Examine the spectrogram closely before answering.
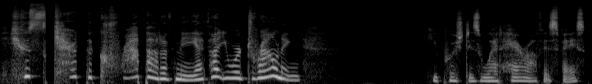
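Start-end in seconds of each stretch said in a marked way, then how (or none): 0.1-3.0 high, rattled outburst; alarmed scolding. A narrator's reading. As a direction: scold out of fright, rushing toward the end. Frightened woman scolds man after scare.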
